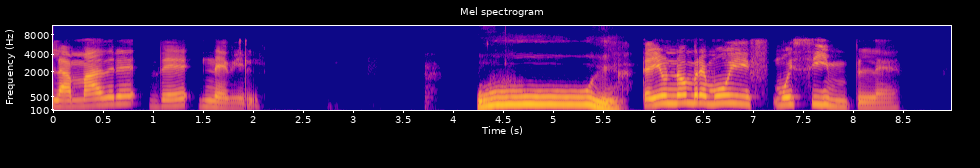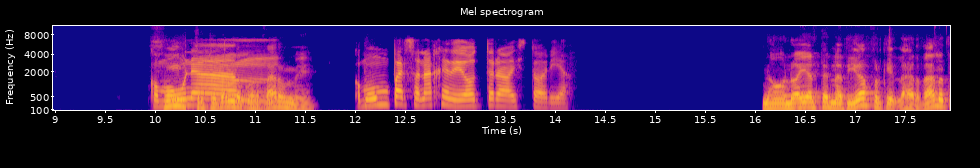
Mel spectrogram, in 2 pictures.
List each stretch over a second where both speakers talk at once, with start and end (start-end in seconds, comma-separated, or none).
9.9-11.3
